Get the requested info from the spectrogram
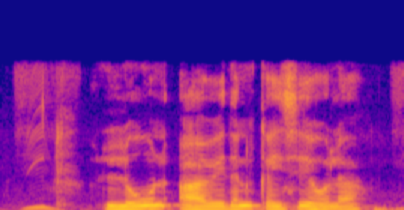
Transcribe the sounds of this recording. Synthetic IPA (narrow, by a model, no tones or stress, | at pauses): loːnaːʋeːd̪ənkəɪseɦoːlaː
